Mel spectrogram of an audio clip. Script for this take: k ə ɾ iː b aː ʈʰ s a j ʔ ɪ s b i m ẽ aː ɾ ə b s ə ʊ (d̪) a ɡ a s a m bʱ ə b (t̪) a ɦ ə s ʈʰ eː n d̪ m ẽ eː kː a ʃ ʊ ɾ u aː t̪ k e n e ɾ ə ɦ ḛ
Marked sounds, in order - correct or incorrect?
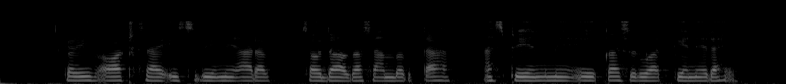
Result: correct, correct

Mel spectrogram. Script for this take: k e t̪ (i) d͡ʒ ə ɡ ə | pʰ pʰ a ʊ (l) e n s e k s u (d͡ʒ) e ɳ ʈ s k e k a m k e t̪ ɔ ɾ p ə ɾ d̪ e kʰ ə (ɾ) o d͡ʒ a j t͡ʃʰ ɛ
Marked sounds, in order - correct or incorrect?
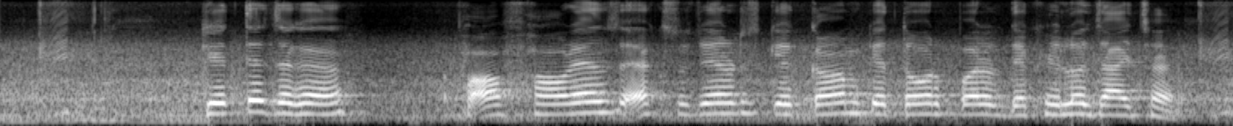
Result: incorrect, incorrect, correct, incorrect

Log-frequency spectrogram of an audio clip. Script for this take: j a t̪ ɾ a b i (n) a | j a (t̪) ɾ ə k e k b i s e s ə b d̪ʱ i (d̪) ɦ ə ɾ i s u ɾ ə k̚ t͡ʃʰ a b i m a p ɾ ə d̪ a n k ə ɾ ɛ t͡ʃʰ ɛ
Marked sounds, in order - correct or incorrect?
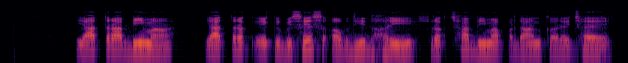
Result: incorrect, correct, correct

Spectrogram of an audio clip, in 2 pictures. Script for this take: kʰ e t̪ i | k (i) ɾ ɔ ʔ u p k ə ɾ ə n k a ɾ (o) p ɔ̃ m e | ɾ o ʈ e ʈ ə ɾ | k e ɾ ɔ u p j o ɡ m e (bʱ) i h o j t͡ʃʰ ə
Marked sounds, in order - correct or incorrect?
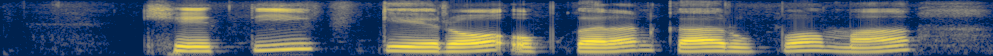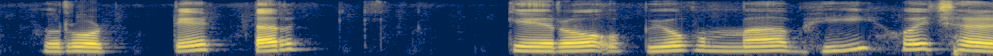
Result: incorrect, incorrect, correct

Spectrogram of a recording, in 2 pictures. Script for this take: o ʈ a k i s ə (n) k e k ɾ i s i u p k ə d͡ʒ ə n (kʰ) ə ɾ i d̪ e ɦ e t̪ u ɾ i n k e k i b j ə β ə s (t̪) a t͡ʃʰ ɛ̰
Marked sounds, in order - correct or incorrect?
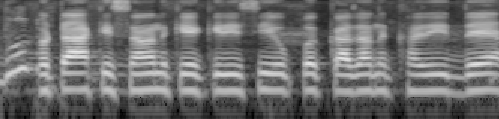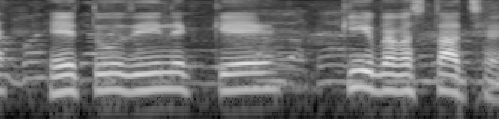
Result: correct, correct, incorrect

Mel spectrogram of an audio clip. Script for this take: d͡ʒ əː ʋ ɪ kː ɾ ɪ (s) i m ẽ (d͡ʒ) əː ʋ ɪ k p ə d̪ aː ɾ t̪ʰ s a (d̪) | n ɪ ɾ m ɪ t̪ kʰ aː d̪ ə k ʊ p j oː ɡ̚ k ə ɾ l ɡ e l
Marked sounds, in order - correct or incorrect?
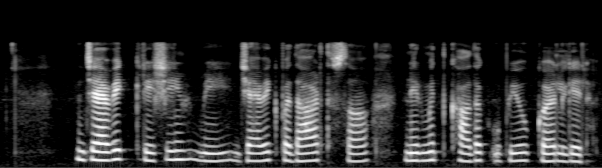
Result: incorrect, correct, incorrect

